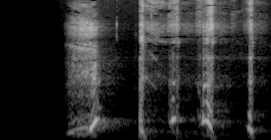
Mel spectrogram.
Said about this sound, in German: Oh mein Gott, sorry, ich musste mich halt räuspern.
